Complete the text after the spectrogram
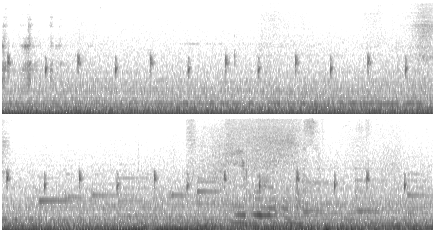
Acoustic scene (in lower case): car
